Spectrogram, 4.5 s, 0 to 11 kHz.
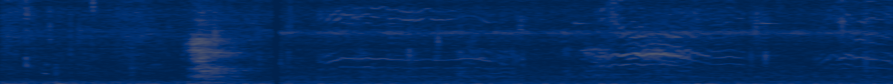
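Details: Mercury's rescued kittens, 4 to 11 days old, giving faint, thin, high mews in two short bursts after a brief rustle, over a steady low hum.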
